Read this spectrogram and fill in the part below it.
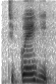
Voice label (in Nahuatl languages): "chicueyi", Náhuatl; ocho; NAHUATLAHTOLLI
